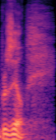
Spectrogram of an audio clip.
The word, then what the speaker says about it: Brazile: But now Donna Brazile, right, is that how you pronounce it? Brazil, yeah.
